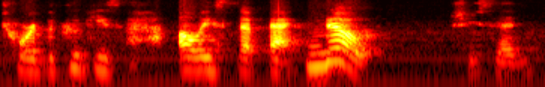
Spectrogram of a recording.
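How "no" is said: a loud sharp refusal; firm no. Acted. Girl refusing the hungry wolf, loud and firm. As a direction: slam it shut.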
